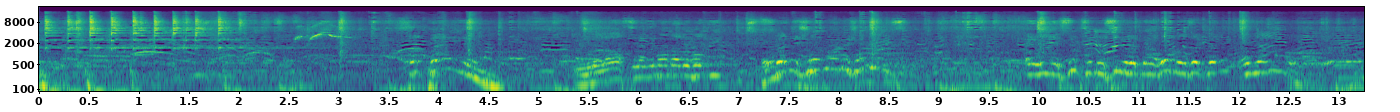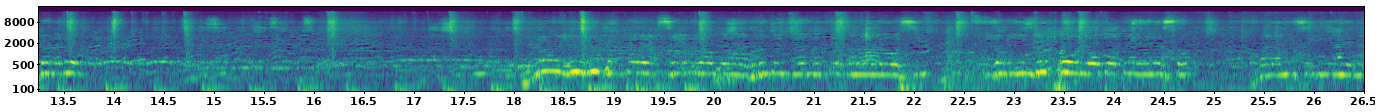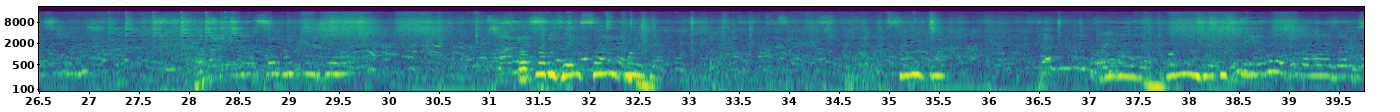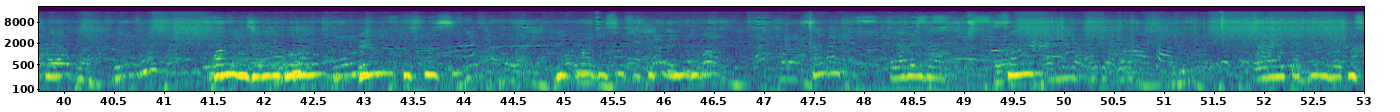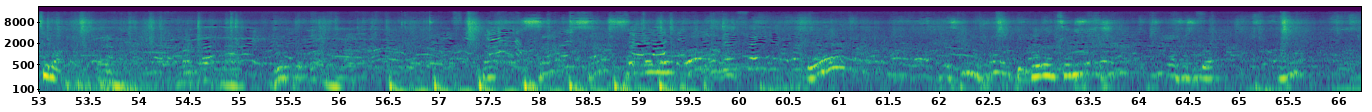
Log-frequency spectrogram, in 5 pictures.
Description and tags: funfair France ambiance and barker
A large fun fair in Lyon France. Two barkers talking, people passing by electronic noises and music in the background. Stereo. Recorded with a Marantz PMD 660, internal mic.
Funfair, crowd, ambiance, France, barker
